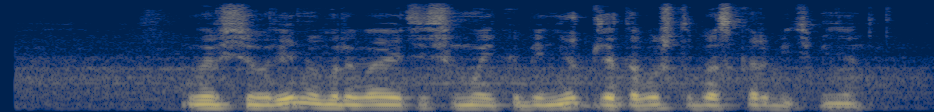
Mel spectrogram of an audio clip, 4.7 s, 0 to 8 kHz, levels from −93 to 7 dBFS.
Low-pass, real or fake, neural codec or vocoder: 7.2 kHz; real; none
